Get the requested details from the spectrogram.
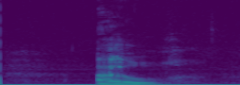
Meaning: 1. owl, bird of the order Strigiformes 2. noctuoid, owl moth, owlet 3. butterfly (generic term) 4. idiot 5. male heterosexual
- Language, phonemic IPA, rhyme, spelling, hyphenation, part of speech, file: Dutch, /œy̯l/, -œy̯l, uil, uil, noun, Nl-uil.ogg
